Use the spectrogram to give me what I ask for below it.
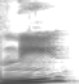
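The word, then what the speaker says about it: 二: are they isid this two is always right as ni uh three is always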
